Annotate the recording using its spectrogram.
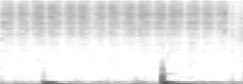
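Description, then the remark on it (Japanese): Faint, steady rubbing of a hand along a smooth, well-polished wooden stick, no longer bumpy, interrupted by two dull, low thumps as the wood bumps against something. No one speaks. “結構いい感じにね、磨いてるんで、もうボコボコなんでないんですよ。もうツルツルなんで、見てください、これ。”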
